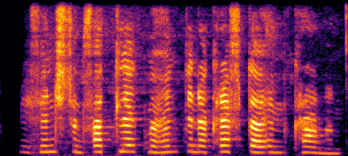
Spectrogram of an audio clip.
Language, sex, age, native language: Icelandic, male, 11, Icelandic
